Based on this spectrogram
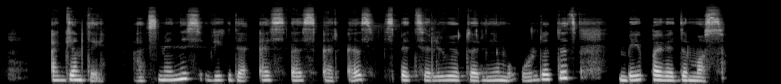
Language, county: Lithuanian, Vilnius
